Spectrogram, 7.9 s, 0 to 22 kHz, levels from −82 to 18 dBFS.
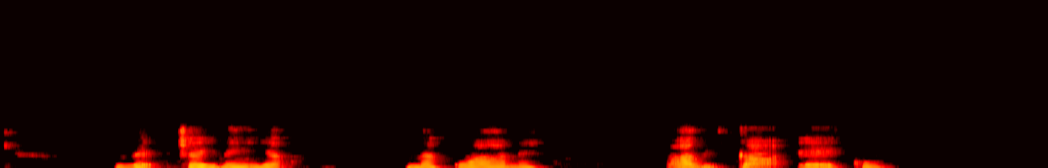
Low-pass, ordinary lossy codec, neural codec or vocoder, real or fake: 5.4 kHz; Opus, 24 kbps; none; real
